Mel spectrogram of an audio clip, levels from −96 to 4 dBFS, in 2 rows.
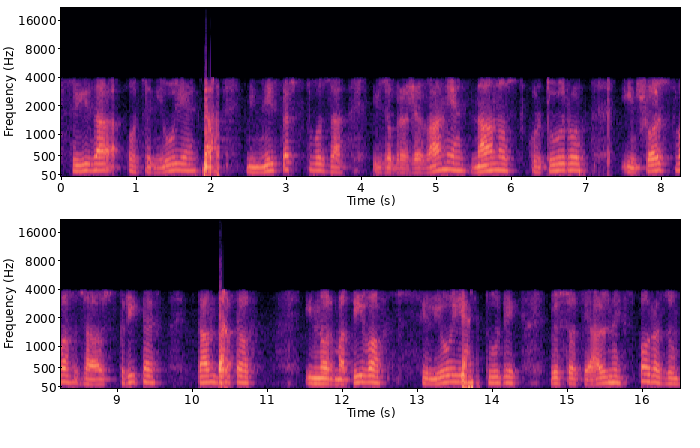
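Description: Across the whole clip the speech carries the GSM full-rate codec's plainly audible damage. Nothing reaches above 4 kHz, and the voice has a buzzy, gravelly texture, which fits a 13 kbps full-rate stream. A plain telephone band-limit would only dull the sound. This grit comes from rebuilding the excitation from a coarse pulse train, with just every third sample kept, driving a modelled vocal tract.

Four bursts of GSM bit errors then break through, at 1.77 to 2.11 s, 6.90 to 7.35 s, 10.34 to 10.53 s and 13.54 to 13.86 s. Corrupted filter, pitch and gain values reach the decoder, so frames come out with a warped spectrum or a sudden jump in level. The speech breaks into squawks, pops and gargling. Packet loss would leave gaps or smoothed-over repeats instead, while these bursts actively produce wrong, harsh sound.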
